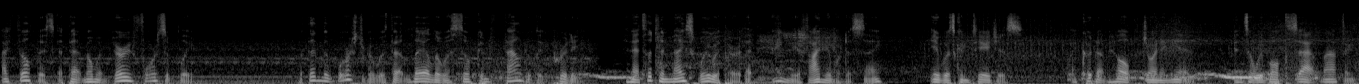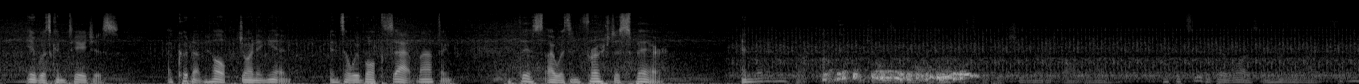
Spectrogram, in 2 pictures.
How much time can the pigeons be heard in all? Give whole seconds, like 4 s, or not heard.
7 s.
